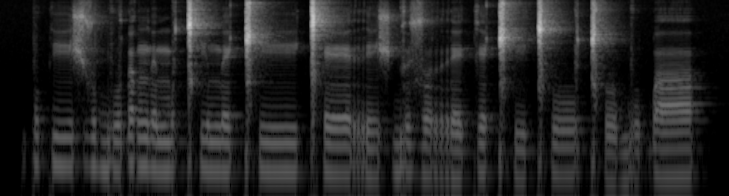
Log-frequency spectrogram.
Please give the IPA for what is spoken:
pʊkiːʃzubu ɗʌŋ͡memʊ ǀʰimeǁʰiː ǀʰeːriʃ ɡʉzʊre keǁʰi ǀʰuːǀʰʊ buɓʌ

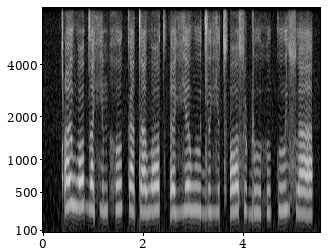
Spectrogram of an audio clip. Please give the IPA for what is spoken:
qʼɜ wɔd̪afʲɜm hokata wɔt͡sʼɜ vʲɜ wudʲovʲo t͡sʼɔsu ɖuhu kulʲsʷa

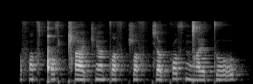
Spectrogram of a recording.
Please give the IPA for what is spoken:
sˤẽsˤǃusˤǁa t͡ʃãtesˤt͡ʃesˤcɯ kusˤŋ͡ǀɛ to

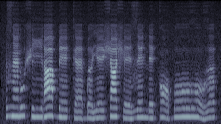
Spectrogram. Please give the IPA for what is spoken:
zɛ̃˧ ɾu˧ʃiː˨ ɾa˧ɓe˨ kɛ˨ɓə˨je˧ ʃa˦ʃe˨ ze˦ne˧kɔ˦˨ ɓoː˦ɣo˦˨ɣə˦

